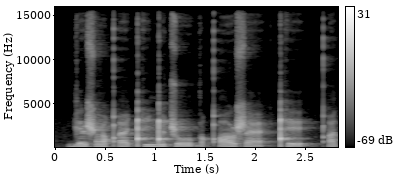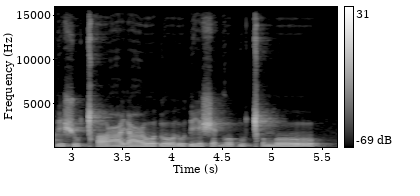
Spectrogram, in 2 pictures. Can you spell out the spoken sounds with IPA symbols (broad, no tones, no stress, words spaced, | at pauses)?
ɡeːʂʕu qʼeːǃʰiŋ͡ǃe ʈ͡ʂoːɡo qʼɒːʂæ | ǃʰe | qʼæɗiʃuǀʰɒː ʕiɾeʕoːɗoː ɾu ɗie̯ ʃæɡoːɓuǀʰo ŋoː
